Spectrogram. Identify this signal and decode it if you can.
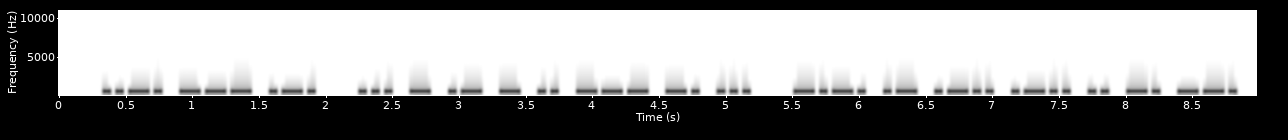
Morse code, heard as a keyed tone, about 25 wpm, 600 Hz. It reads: FOR STATIONS CALLING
